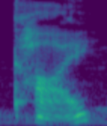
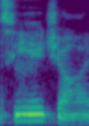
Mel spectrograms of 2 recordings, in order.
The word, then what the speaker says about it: chi: squared procedure is named after the Greek letter Kai it's the kai squar distribution is the distribution we'll use um it's the Greek letter Kai it's written Chi it's pronounced Ka Ai and it's the ancestor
